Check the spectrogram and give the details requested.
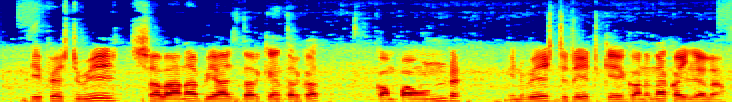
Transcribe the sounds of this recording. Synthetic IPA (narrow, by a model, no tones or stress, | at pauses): epʰesʈibi | səlanabijad͡ʒd̪əɾkeə̃nt̪əɾɡət̪ | kəmpauɳɖ | inbesʈɾeʈkeɡəɳɖnakəjld͡ʒela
